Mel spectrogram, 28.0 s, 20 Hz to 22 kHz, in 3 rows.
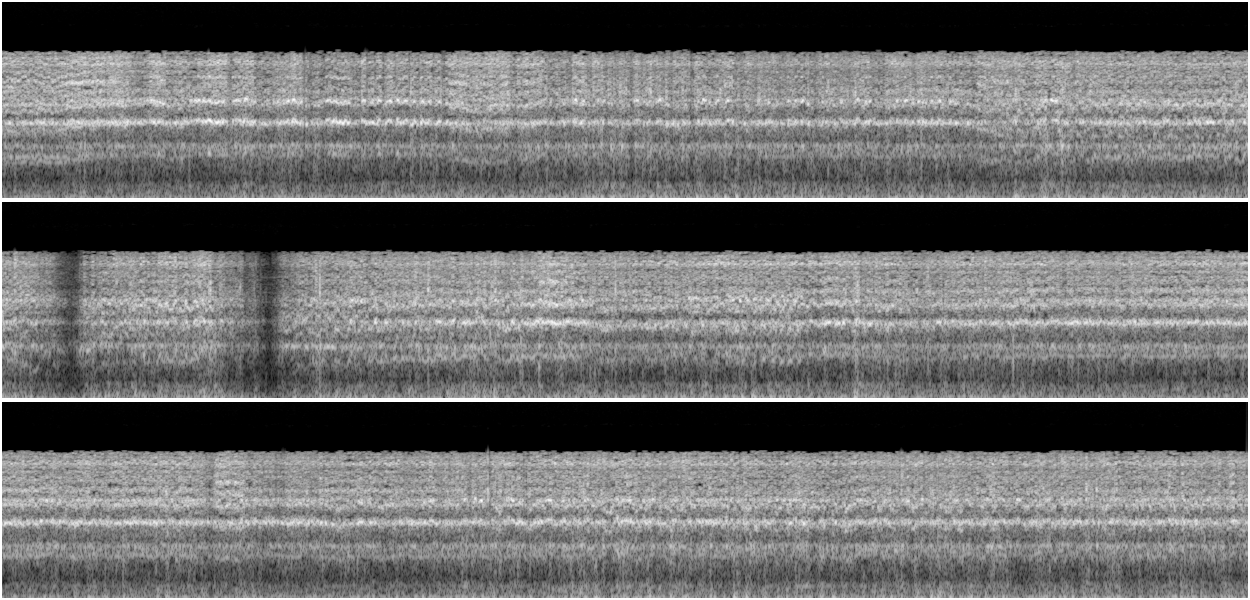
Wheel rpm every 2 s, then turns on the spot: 220, 230, 230, 230, 180, 120, 180, 210, 220, 230, 230, 240, 230, 230.
none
